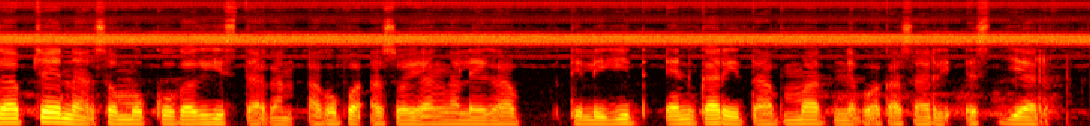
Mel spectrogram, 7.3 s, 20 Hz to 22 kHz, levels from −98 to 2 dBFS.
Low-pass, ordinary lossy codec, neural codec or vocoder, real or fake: none; none; none; real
